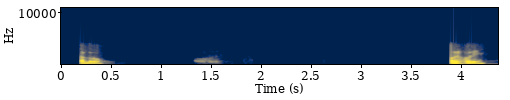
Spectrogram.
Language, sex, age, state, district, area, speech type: Assamese, male, 30-45, Assam, Tinsukia, rural, conversation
